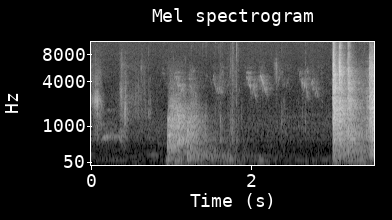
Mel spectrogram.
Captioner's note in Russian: стук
